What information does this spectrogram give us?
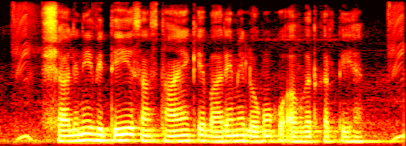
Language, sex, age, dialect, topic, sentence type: Hindi, male, 18-24, Kanauji Braj Bhasha, banking, statement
